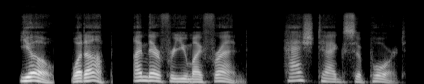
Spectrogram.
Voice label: voicebot cool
